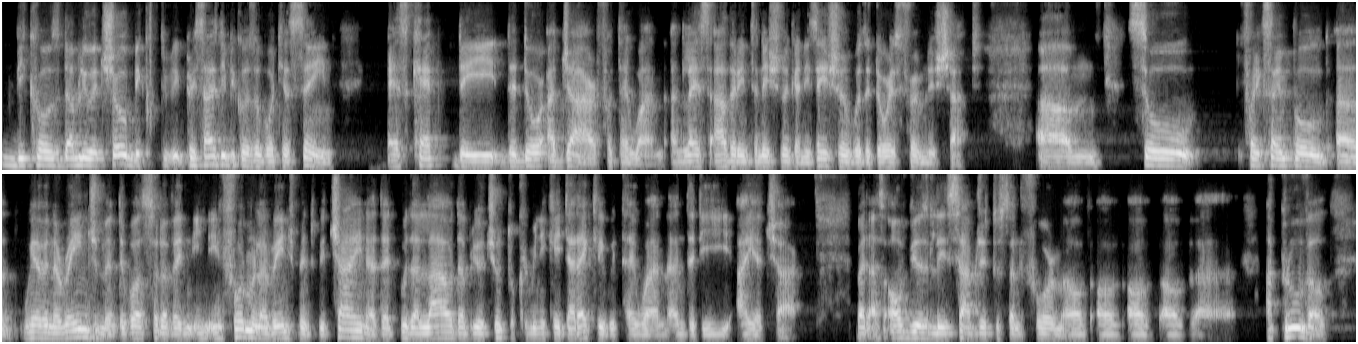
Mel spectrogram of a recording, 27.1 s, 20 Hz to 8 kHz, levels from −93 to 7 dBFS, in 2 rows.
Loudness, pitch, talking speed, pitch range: -13 LUFS, 105 Hz, 155 wpm, 95-125 Hz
